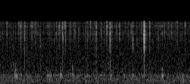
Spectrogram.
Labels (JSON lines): {"label": "ambient", "recorder": "HydroMoth"}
